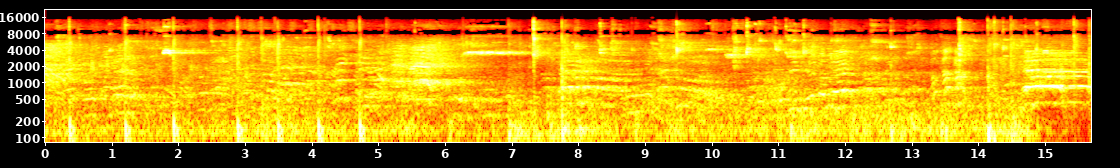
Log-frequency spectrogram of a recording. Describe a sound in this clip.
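A volleyball thumps as players hit it, echoing in a large hall.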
